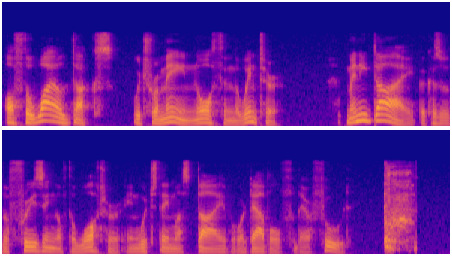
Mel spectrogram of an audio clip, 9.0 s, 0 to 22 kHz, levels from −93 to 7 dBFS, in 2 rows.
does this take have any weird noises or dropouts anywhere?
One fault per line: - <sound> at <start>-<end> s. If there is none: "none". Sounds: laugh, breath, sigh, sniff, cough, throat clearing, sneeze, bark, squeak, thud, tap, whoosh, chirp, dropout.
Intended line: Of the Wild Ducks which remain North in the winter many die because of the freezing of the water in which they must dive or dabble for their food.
- cough at 8.3-8.6 s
